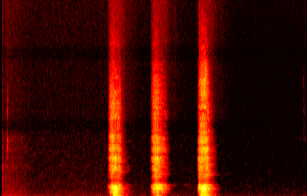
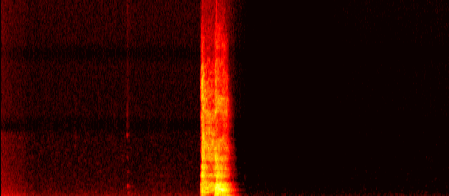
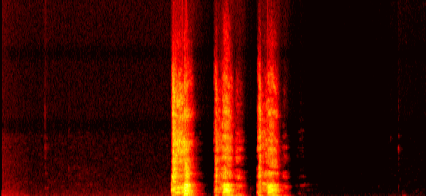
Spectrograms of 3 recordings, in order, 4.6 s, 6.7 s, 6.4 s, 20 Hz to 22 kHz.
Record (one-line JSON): {"exhalation_length": "4.6 s", "exhalation_amplitude": 32766, "exhalation_signal_mean_std_ratio": 0.24, "cough_length": "6.7 s", "cough_amplitude": 32768, "cough_signal_mean_std_ratio": 0.18, "three_cough_length": "6.4 s", "three_cough_amplitude": 32768, "three_cough_signal_mean_std_ratio": 0.26, "survey_phase": "beta (2021-08-13 to 2022-03-07)", "age": "65+", "gender": "Male", "wearing_mask": "No", "symptom_none": true, "smoker_status": "Never smoked", "respiratory_condition_asthma": false, "respiratory_condition_other": false, "recruitment_source": "REACT", "submission_delay": "15 days", "covid_test_result": "Negative", "covid_test_method": "RT-qPCR"}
